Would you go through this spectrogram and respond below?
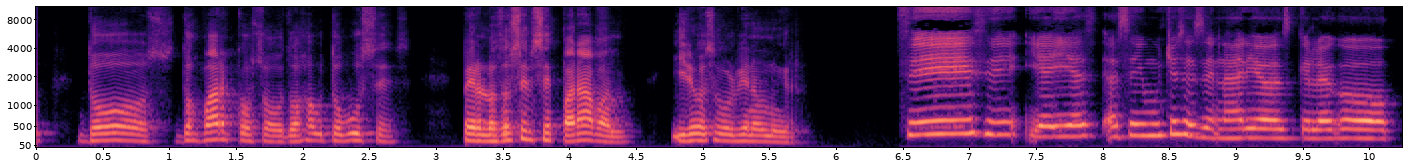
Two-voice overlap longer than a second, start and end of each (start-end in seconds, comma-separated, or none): none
